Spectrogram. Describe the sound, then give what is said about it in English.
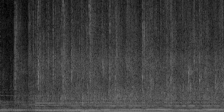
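An audience applauds in a steady, dense patter of clapping that lasts throughout, with sustained keyboard or organ chords playing underneath. “Come on, I applaud you.”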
